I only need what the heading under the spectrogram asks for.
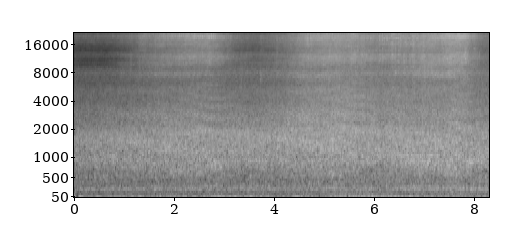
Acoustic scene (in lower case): street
